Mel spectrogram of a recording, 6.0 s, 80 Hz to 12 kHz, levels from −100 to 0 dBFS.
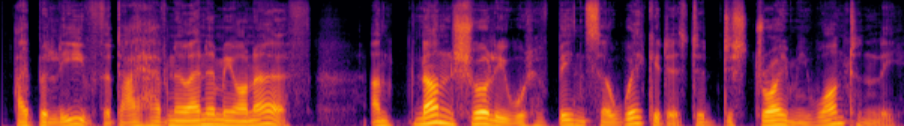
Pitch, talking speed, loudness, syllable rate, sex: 110 Hz, 220 wpm, -21 LUFS, 6.0 syllables/s, male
